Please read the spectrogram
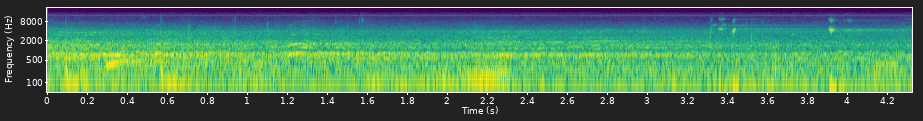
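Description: Basketball bouncing on a hardwood court during play, over the steady hum of a large indoor hall with faint voices. There are short high squeaks near the end.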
